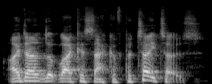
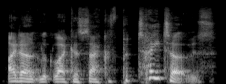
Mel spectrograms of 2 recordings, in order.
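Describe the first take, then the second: First: No single word carries special stress. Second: The stress falls on the word potatoes. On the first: It is a neutral statement of fact. "a neutral statement of fact" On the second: It might look like a sack of something else. "but I might look like a sack of something else"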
